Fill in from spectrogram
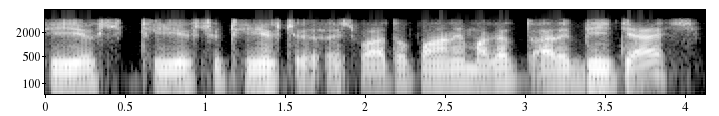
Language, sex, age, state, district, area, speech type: Kashmiri, male, 18-30, Jammu and Kashmir, Pulwama, rural, conversation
